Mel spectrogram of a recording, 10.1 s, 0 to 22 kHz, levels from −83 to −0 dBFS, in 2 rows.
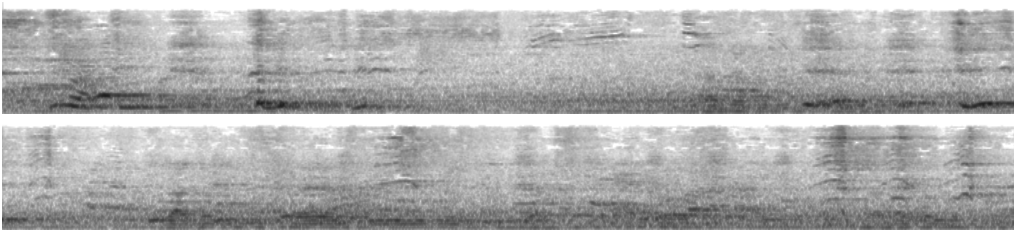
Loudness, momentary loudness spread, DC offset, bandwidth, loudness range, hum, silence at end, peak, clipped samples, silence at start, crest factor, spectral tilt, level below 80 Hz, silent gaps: -24 LUFS; 12 LU; under 0.1%; 16 kHz; 2 LU; none; 0 s; -4 dBFS; under 0.1%; 0 s; 20 dB; -4 dB/octave; -52 dBFS; none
